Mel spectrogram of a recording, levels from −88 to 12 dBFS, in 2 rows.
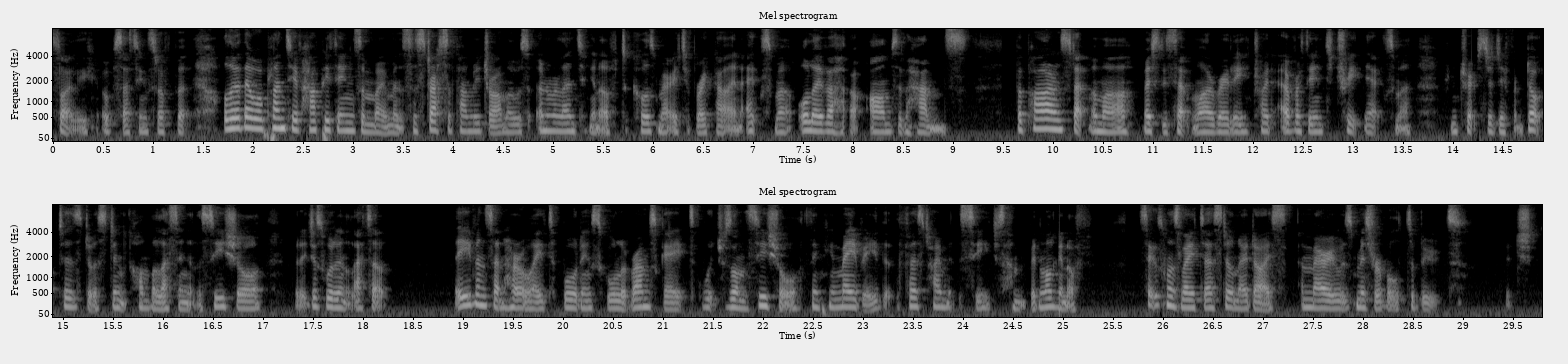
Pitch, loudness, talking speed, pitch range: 175 Hz, -34 LUFS, 215 wpm, 160-190 Hz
